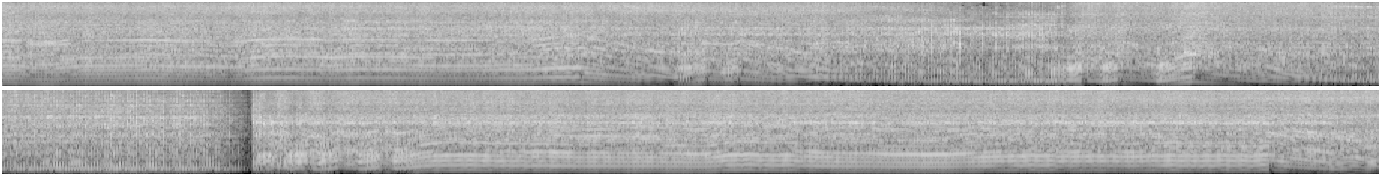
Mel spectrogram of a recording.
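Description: A chainsaw cuts through a log with a steady, labouring drone.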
